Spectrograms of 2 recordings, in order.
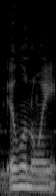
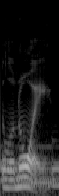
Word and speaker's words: Illinois: to use today and it's why the S at the end of Illinois is silent unfortunately for the elinc by the early 1800s their population in Illinois had been reduced to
